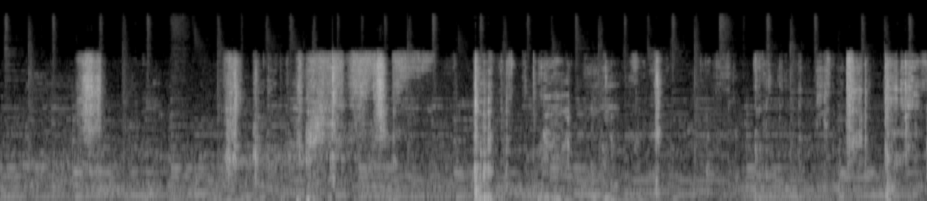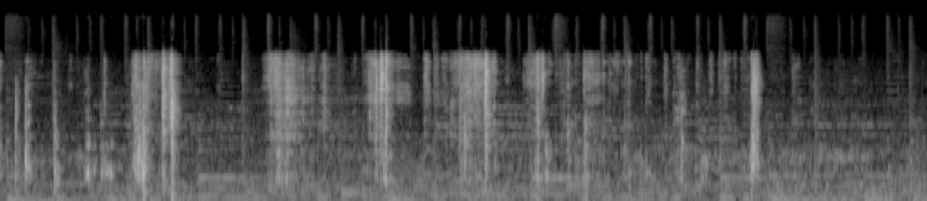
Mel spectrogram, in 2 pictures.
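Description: Background music over sheets of plain paper being folded in half by hand: short, crisp rustles and creases every second or so.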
